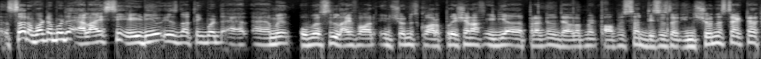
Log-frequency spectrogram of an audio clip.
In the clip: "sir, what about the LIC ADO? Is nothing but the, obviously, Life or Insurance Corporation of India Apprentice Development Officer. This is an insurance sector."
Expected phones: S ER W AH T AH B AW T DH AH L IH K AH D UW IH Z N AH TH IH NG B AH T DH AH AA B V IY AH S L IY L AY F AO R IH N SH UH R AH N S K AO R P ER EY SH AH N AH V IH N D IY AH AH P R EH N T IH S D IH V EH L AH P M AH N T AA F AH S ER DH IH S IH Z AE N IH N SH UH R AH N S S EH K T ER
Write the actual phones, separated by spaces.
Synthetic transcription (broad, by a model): S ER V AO T AH B AW T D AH L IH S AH D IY IH Z N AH T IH NG B AH T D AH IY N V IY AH S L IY L AY F AO R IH N SH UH R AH N S K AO R P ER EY SH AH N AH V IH N D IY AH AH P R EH T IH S D IH V EH L AH P M AH N T AA F AH S ER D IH S IH Z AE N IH N SH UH R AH N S S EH K T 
